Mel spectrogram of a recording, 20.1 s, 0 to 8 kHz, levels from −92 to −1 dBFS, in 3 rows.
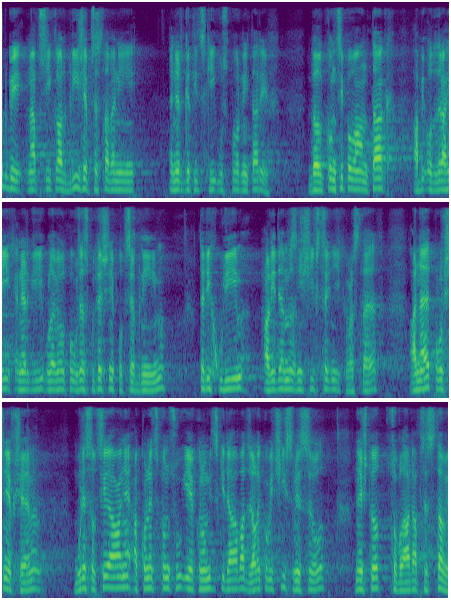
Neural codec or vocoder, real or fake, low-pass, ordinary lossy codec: none; real; 7.2 kHz; AAC, 32 kbps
